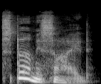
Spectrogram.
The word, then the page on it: spermicide: British English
